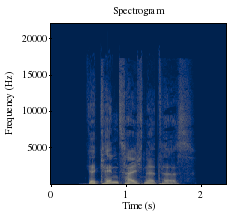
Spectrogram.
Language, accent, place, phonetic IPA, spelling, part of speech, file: German, Germany, Berlin, [ɡəˈkɛnt͡saɪ̯çnətəs], gekennzeichnetes, adjective, De-gekennzeichnetes.ogg
- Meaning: strong/mixed nominative/accusative neuter singular of gekennzeichnet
